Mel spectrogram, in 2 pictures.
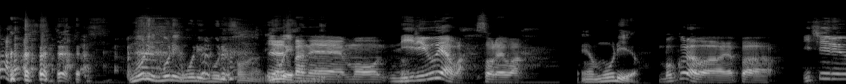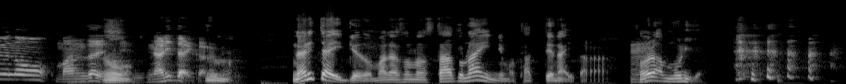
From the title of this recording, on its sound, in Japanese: リモート収録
